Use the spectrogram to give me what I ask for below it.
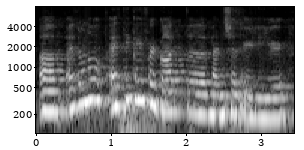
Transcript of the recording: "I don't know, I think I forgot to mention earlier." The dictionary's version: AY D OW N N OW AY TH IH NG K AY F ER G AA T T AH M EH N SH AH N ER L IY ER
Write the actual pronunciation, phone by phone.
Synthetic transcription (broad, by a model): AY D OW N N OW AY T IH NG K AY F ER G AA T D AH M EH N SH AH N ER L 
